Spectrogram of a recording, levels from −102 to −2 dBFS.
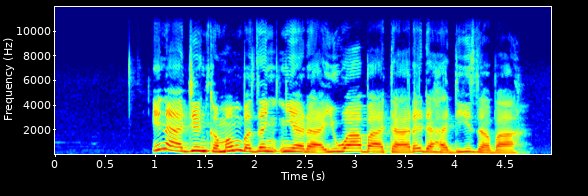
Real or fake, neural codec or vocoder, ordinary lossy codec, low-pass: real; none; none; 10.8 kHz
